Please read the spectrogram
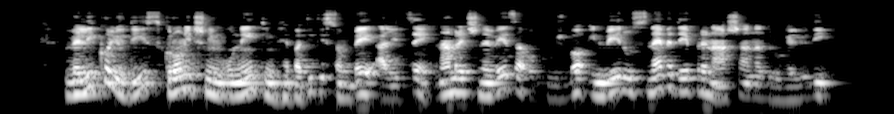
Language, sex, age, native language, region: Slovenian, male, 18-29, Slovenian, Central Slovenia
